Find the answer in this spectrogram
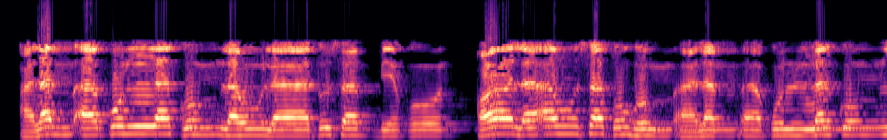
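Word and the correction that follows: Tusabbihun (تُسَبِّحُونَ): Tusabbihun, ba harokatnya ada tasdid, menunjukkan dua huruf.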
